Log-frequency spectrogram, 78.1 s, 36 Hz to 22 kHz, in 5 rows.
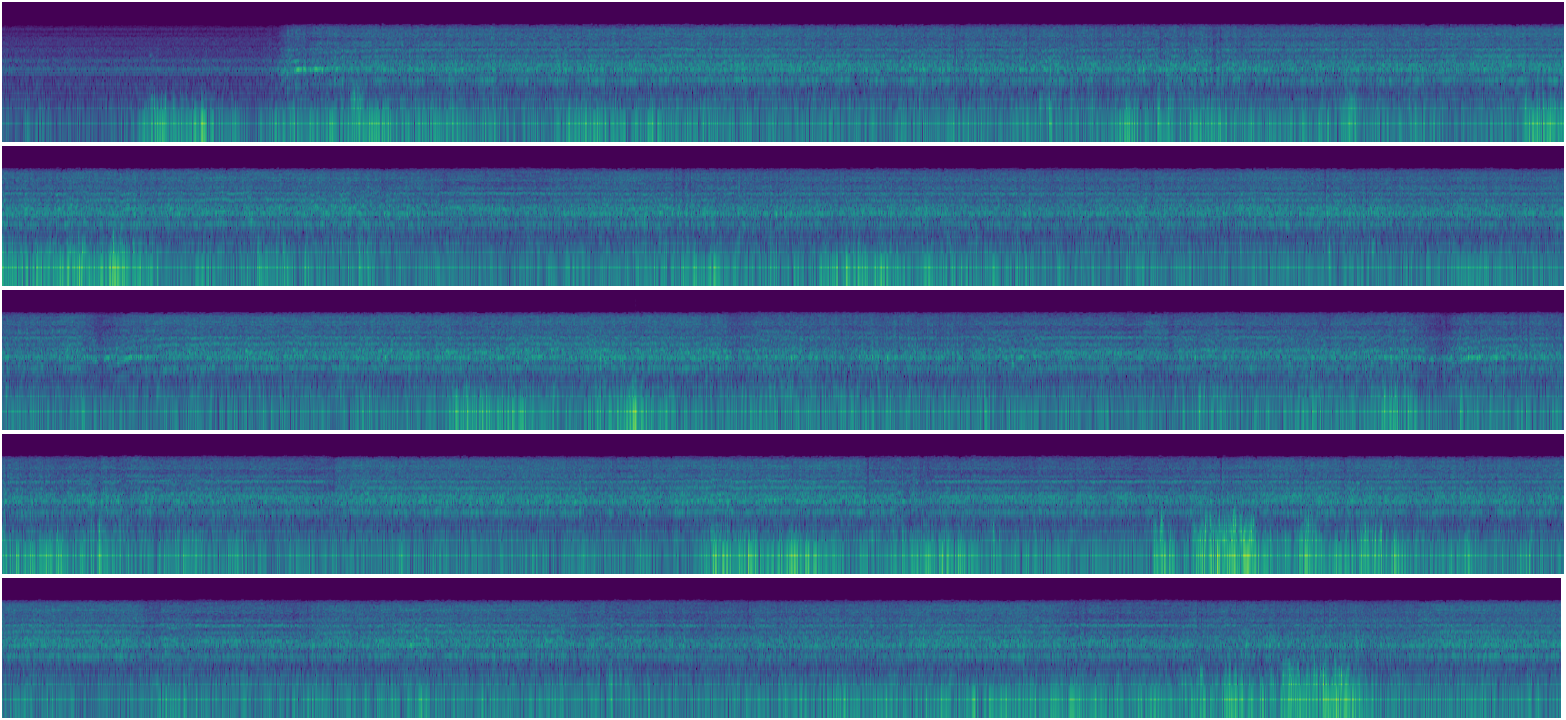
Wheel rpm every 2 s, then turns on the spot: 0, 90, 160, 160, 160, 160, 160, 160, 160, 160, 160, 160, 160, 160, 160, 160, 150, 160, 160, 160, 160, 160, 130, 150, 160, 160, 160, 160, 160, 160, 160, 160, 160, 160, 160, 160, 160, 160, 160.
none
